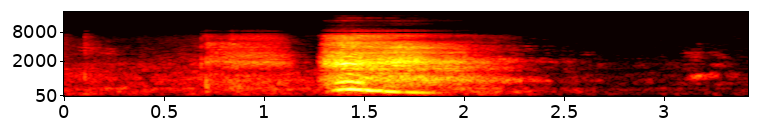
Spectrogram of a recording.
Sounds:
Sigh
